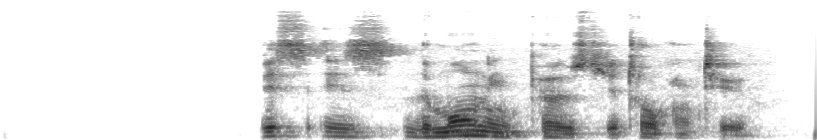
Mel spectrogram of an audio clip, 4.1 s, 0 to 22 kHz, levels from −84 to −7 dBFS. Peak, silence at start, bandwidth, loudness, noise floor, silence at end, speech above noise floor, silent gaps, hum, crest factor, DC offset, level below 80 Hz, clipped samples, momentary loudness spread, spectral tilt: -8 dBFS; 1.3 s; 16 kHz; -26 LUFS; -86 dBFS; 0.3 s; 61 dB; none; none; 20 dB; under 0.1%; -68 dBFS; under 0.1%; 6 LU; -3.5 dB/octave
